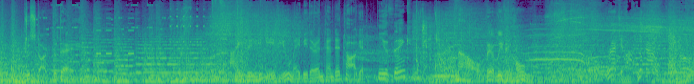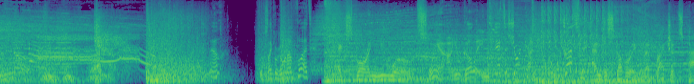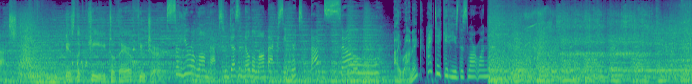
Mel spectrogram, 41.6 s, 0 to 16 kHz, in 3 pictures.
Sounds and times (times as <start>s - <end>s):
Speech: 4.6s - 8.1s, 29.1s - 37.5s.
